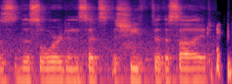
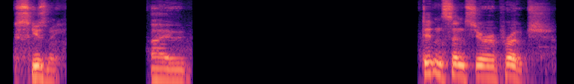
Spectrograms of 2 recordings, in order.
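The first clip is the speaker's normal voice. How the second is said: pointed delivery, meant to be overheard; 3 semitones higher than usual. Game master as Wrath, addressing you so the nearby group might hear, Wrath speaking loudly. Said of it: "trying to say it loudly enough".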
